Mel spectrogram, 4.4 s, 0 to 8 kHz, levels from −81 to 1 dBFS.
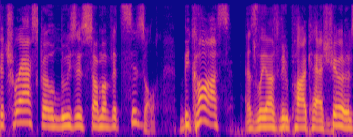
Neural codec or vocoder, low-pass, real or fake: codec, 16 kHz in and 24 kHz out, 1.1 kbps, FireRedTTS-2 codec; 7.2 kHz; fake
